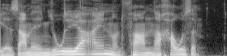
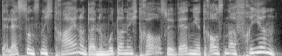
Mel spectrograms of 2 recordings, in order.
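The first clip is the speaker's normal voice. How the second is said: raised, higher, pleading exasperation; exasperated protest; 8 semitones higher, 4 dB louder than usual. A narrator's reading. Stepfather to stubborn boy in the cold, exasperated. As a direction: argue it with growing urgency.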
